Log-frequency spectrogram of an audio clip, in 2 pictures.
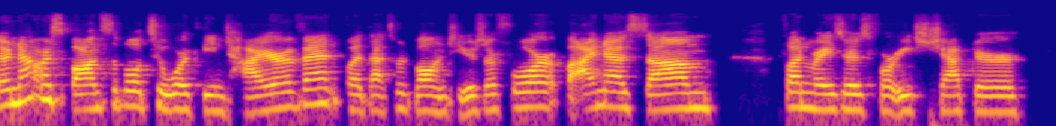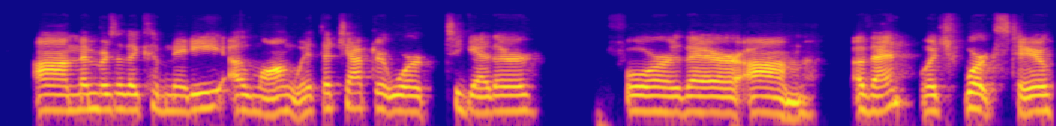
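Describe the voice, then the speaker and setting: A woman's fairly low voice with ordinary pitch variation. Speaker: student presenter. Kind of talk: presentation. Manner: fast; halting.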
